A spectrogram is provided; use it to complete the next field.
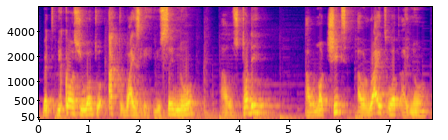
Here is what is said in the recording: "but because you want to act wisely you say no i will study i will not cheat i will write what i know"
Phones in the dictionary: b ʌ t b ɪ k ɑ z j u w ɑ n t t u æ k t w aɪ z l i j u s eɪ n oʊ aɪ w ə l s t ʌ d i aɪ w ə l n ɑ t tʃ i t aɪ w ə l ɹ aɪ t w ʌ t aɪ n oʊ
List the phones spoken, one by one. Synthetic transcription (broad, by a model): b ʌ t b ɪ k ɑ s j u w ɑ n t t u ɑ k t w aɪ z l i j u s eɪ n oʊ aɪ w ə l s t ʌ d i aɪ w ə l n ɑ t tʃ i t aɪ w ə l ɹ aɪ t w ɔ t aɪ n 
